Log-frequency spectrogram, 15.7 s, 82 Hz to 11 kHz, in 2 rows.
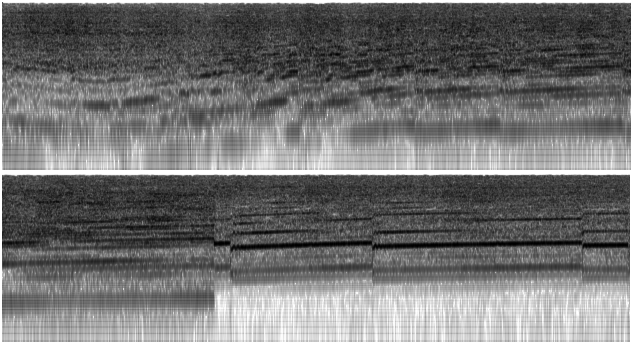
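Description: Onboard sound of 2005 Formula One 3.0-litre V10 engines. The Renault R25's engine falls in pitch under braking and downshifts through a corner, then climbs hard through a series of quick upshifts, each a step down in pitch. About ten seconds in, the sound switches to the McLaren MP4-20's V10 on a straight, rising steadily with two more upshifts.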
